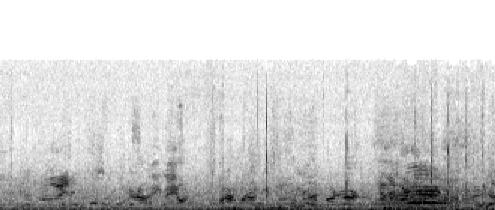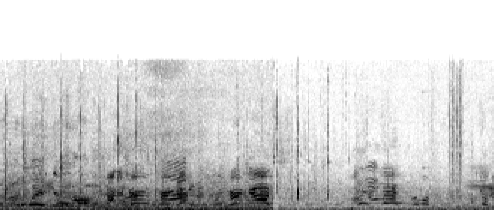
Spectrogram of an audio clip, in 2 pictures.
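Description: Lacrosse sticks clack together outdoors.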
